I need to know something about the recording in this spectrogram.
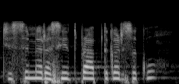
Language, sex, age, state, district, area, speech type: Hindi, female, 18-30, Madhya Pradesh, Gwalior, urban, spontaneous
